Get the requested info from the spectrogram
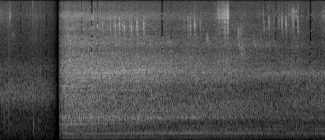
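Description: Sound cuts out briefly about a second in, then a motor vehicle's engine runs steadily with an even hum, slowly getting quieter. Faint bird chirps sound above it.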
